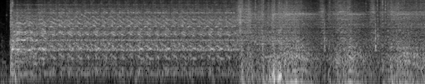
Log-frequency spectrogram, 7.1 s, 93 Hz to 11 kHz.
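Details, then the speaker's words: 1969 Dodge Charger General Lee, first start after years sitting, one spark plug missing: catches and settles into an uneven loping idle with a stumbling beat over fuel pump buzz; running on seven cylinders. "we only got seven cylinders right now but it is idling so once we get that seventh plug the E plug it'll smooth out for sure"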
